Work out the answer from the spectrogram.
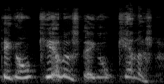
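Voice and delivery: very high scared repeating; panicked. Retold or imitated. Girlfriend insisting they'll be killed, high panic. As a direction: cry it out in panic. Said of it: "She like".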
